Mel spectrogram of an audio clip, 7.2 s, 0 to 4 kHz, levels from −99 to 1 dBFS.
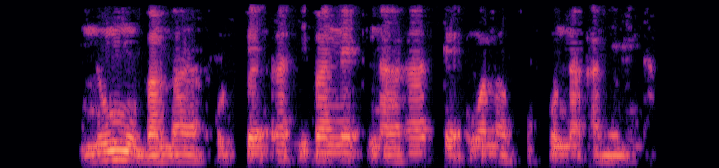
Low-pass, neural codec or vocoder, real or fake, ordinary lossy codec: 3.6 kHz; none; real; MP3, 32 kbps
